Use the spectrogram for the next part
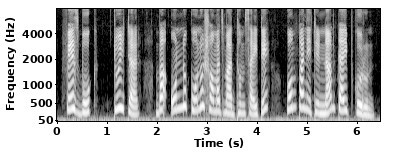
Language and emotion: Bengali, neutral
